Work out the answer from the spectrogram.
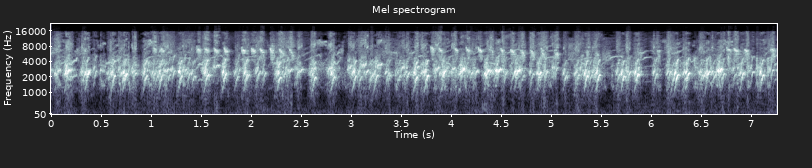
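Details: Long, noisy lure recording of yellow-vented bulbuls used for trapping: constant overlapping chirps and twitters from many birds, loud and even throughout.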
